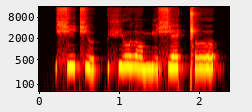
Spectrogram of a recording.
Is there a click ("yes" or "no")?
yes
